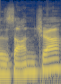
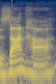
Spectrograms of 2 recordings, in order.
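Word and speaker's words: zanja: use shovels to construct the azan ja Hasan sorry zan ha which is Spanish for ditch I'm glad you mispronounced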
